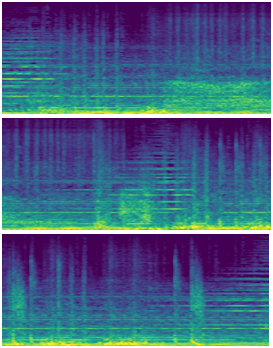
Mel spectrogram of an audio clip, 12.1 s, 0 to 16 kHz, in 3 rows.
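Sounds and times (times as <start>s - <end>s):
dramatic action soundtrack music: 0.0s - 12.0s.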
